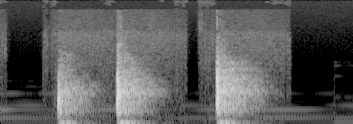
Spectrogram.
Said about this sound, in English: So as you're talking, your father knocks at the door.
